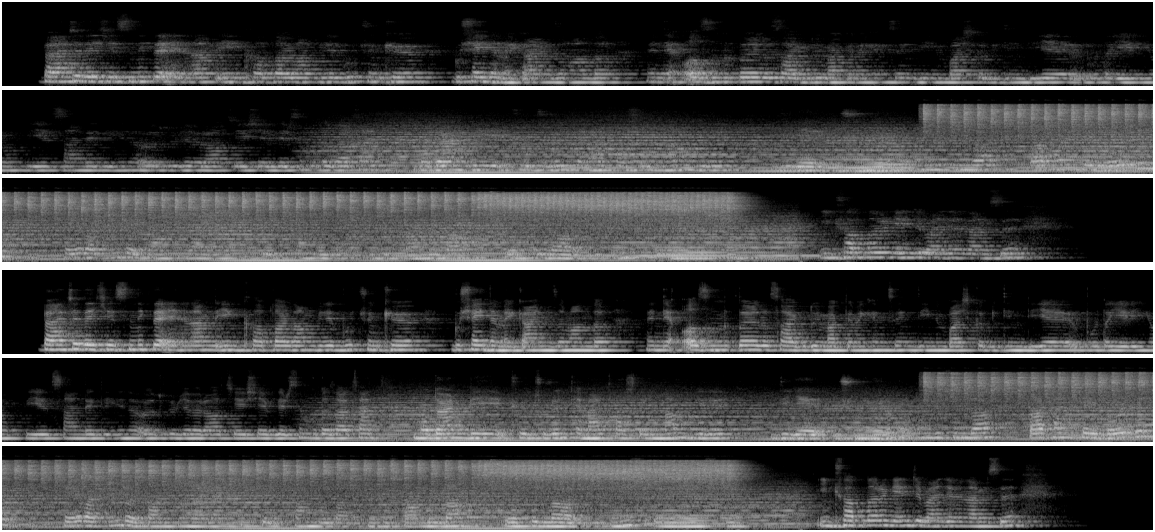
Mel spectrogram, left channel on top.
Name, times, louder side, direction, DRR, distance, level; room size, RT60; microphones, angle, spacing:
voice 1, 0.4-18.9 19.2-30.6 31.2-33.6, right 4 dB, 80° right, 5 dB, 0.3 m, -23 dB
sound 1, 14.5-31.0, left 2 dB, 75° left, 0.6 m, -27 dB
sound 2, 20.7-30.4, left 1 dB, 15° left, 0.5 m, -21 dB
2.5 x 2.3 x 2.5 m, 1.0 s
head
